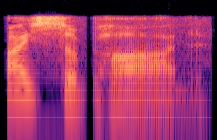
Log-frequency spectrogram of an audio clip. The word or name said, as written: isopod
